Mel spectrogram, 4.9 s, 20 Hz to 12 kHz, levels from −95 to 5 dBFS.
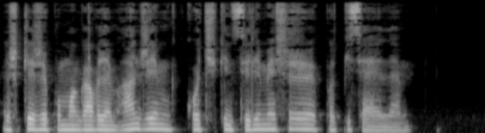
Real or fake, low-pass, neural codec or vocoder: real; 10.8 kHz; none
